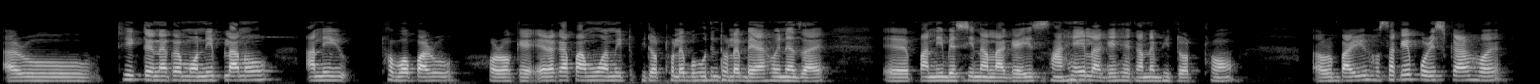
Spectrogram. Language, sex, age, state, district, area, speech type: Assamese, female, 60+, Assam, Charaideo, urban, spontaneous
